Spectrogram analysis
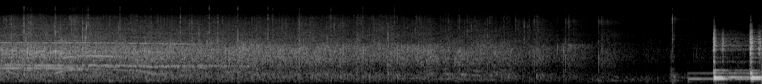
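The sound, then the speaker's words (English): Audience applause at a church gathering, a dense steady clatter of clapping that gradually thins and fades out, followed by a few brief louder sounds and a voice at the very end. “All right. Give him one more hand.”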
